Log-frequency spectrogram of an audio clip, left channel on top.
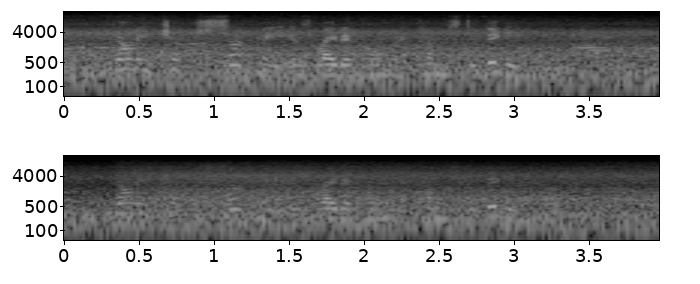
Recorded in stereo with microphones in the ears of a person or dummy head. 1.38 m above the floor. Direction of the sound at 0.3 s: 80° left.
